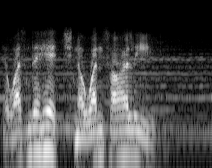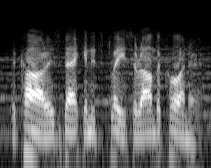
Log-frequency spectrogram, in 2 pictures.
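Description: An actor playing an ominous male narrator who addresses a killer in the second person, measured and brooding, from a muffled old radio broadcast with music behind. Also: mid-range voice, close to an everyday voice.

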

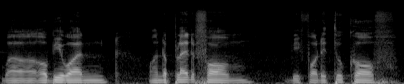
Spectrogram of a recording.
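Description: A man from Singapore co-hosting a casual podcast, hesitant and quick to laugh. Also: low voice, flat delivery, mellow. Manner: hesitant, many fillers and restarts, laughs often. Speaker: podcast co-host.

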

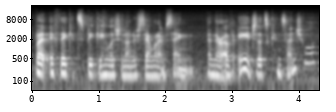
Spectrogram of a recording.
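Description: A woman's voice: low-pitched, expressive, brisk, gravelly, a crowd in the background. A woman co-hosting a casual chat, joking and laughing as she reads tarot cards. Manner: joking, giggly, rambling. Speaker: podcast co-host reading tarot.

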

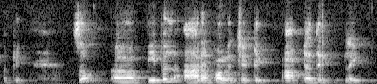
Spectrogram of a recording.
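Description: A man's voice: on the high side, very animated, normal speed, mellow. Muffled, distant young man, North Indian accent. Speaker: interview guest. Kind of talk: conversational discussion of work life.

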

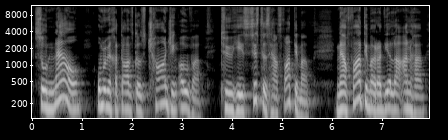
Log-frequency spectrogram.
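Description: A man, teaching a class by retelling a story in a conversational way, often checking in with the listeners. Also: a little high. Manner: conversational, asks "right?" to check in. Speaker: religious teacher. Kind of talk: storytelling lecture.

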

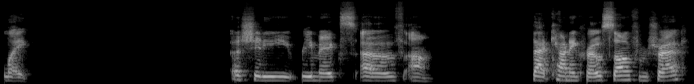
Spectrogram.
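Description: A woman with a bright, forceful voice co-hosts a podcast in loose, casual chat. She rambles through her thoughts, stacking up "like" and restarting sentences as she jokes along. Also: on the low side, level tone. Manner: rambling, heavy use of "like", quick jokes. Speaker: podcast co-host.

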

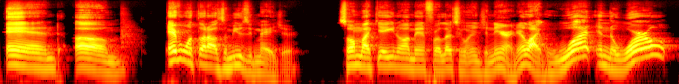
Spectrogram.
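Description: Young guy chatting casually, lively up and down voice, acts out what everyone said. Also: medium pitch, fast talker. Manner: animated, acts out quoted voices. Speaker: guest. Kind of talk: casual storytelling.

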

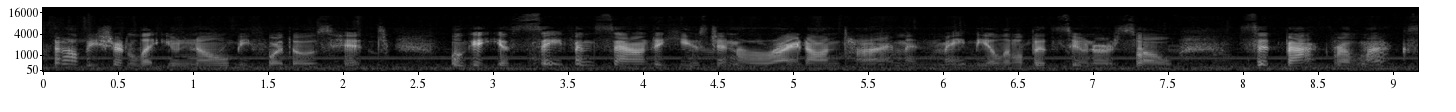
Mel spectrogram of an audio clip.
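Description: A man playing a calm, reassuring airline captain, giving a cabin announcement over the cockpit intercom in a smooth, formulaic announcer cadence. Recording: muffled cabin address with engine rumble.

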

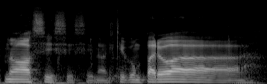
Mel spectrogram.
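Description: This football show host, a Chilean-accented man, keeps things loose and profane as he reads chat messages aloud on his stream. He speaks unhurriedly with fairly even intonation, his fairly low voice a bit bright, clear, and resonant.

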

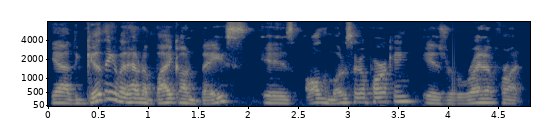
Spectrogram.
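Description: A middle-aged man leads a relaxed podcast conversation in an ordinary mid-range voice. He meanders through his points, restarts sentences and corrects himself on the fly. He throws in easy jokes as he goes. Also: mid-range voice, a little fast, a little hiss or hum. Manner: rambling, self-correcting, joking. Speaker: podcast host. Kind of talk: casual chat.

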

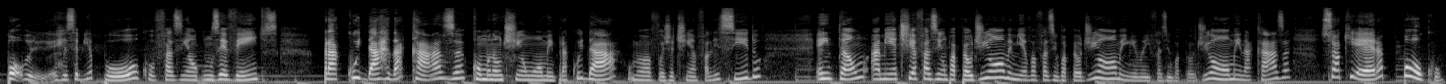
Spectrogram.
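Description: Animated woman telling a heartfelt story. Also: on the high side, brisk, faint music behind. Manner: emotional, animated testimony with quoted prayers. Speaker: guest. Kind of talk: casual storytelling.

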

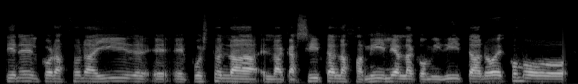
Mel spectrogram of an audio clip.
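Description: Calm man explaining drum rhythms. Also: medium pitch, moderate pace. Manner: calm and reflective, hesitant restarts, counts beats aloud. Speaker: guest musician and drummer.

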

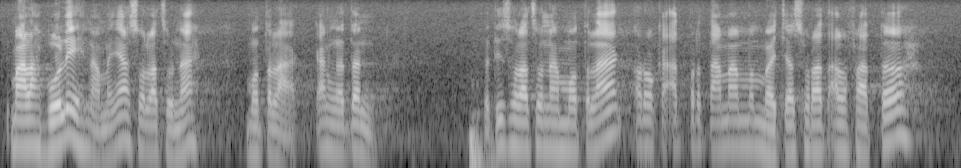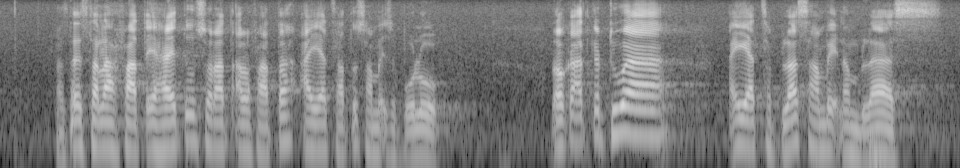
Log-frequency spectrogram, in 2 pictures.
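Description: Relaxed Javanese-accented man teaching. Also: a little high, fairly quick. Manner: easygoing, mixes Javanese into Indonesian, recites Arabic. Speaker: Islamic teacher leading kitab study. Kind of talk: casual religious lesson. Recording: long reverb with faint background noise.

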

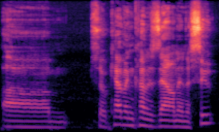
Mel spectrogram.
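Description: A man's voice: medium pitch, a little slow, a bit bright. A man co-hosting a podcast in casual chat, rambling and filling his talk with loose asides. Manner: rambling, filler-heavy, loose. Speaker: podcast co-host.

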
